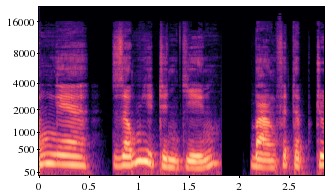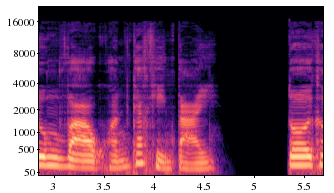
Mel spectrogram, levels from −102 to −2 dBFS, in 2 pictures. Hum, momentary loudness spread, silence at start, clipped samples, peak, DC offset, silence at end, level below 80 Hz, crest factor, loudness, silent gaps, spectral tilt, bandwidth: none; 12 LU; 0 s; under 0.1%; -2 dBFS; under 0.1%; 0 s; -48 dBFS; 14 dB; -17 LUFS; 1.82-2.03 s, 4.84-5.33 s; -7 dB/octave; 12.5 kHz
